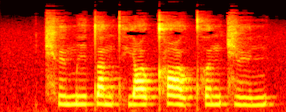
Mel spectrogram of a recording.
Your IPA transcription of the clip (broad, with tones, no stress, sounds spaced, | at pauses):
t͡ɕʰ y˦ m i˦ t̪ a˥˨ n t̪ʰ j ɑ˦ ʊ̯ kʰ ɑ˥˨ ʊ̯ t̪ʰ ə˦ n t͡ɕ y˨˦ n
